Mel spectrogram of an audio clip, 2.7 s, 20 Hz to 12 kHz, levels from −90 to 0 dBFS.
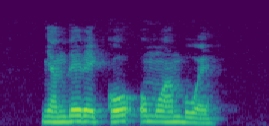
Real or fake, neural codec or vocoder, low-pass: real; none; 7.2 kHz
